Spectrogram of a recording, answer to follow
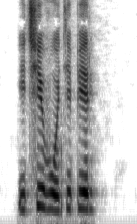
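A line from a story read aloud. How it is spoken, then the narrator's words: Gloomy question. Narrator (Russian): спросила я мрачно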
